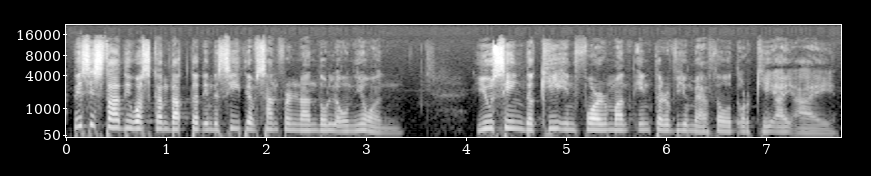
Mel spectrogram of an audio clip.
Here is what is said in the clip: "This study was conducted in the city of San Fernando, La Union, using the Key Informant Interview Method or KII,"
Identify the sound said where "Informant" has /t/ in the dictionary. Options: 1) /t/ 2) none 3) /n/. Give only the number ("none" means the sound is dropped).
1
